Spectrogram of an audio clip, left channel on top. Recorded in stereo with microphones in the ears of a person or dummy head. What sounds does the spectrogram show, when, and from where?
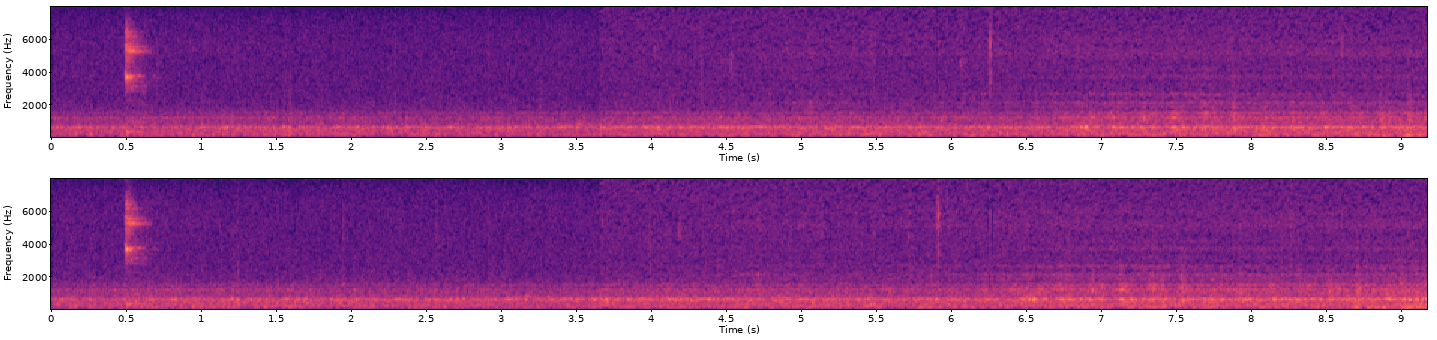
0.5 s a cowbell: centre (ahead or behind)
